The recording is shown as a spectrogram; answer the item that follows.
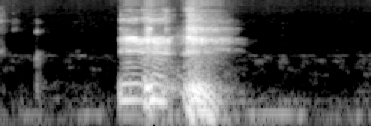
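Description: A man clearing his throat, two short vocal bursts about a second in, the second falling in pitch.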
